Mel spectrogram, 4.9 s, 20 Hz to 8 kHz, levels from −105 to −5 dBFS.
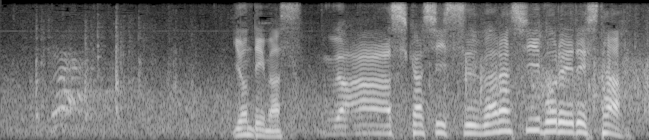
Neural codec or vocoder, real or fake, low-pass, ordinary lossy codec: none; real; 7.2 kHz; none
